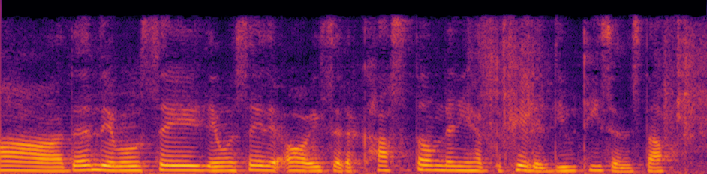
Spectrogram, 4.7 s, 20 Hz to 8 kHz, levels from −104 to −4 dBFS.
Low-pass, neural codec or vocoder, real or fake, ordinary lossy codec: 7.2 kHz; codec, 16 kHz, 4 kbps, X-Codec, WavLM features, trained on Multilingual LibriSpeech; fake; MP3, 64 kbps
